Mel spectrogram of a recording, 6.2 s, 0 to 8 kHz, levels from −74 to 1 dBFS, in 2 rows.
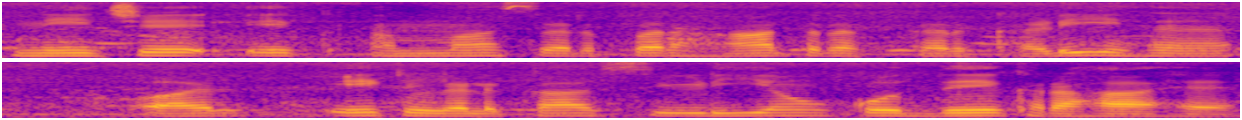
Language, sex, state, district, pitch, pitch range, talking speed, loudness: Hindi, male, Madhya Pradesh, Katni, 145 Hz, 135-150 Hz, 175 wpm, -18 LUFS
